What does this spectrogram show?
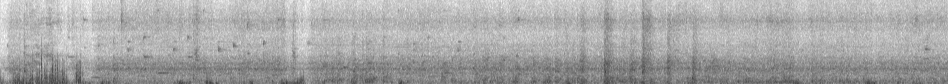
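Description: Passenger train running at speed, heard from inside a moving coach: a steady rumble of wheels on the track with irregular clicks and knocks.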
